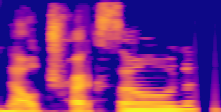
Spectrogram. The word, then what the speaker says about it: naltrexone: And then she goes, what I'd also recommend is putting on this, it's pronounced naltrexone.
